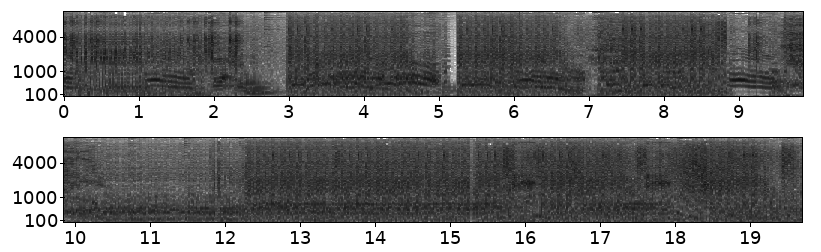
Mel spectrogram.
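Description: A shotgun fires repeatedly in a video game.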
